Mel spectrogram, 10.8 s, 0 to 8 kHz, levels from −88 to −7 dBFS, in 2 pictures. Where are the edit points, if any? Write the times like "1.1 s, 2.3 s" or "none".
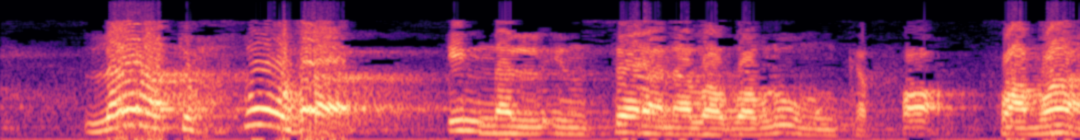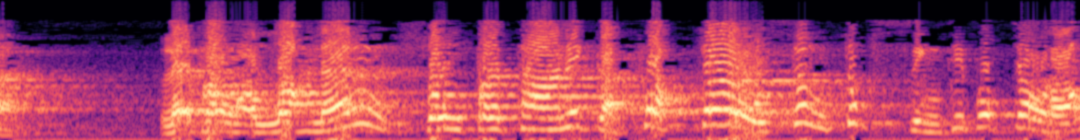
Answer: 2.4 s, 4.9 s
